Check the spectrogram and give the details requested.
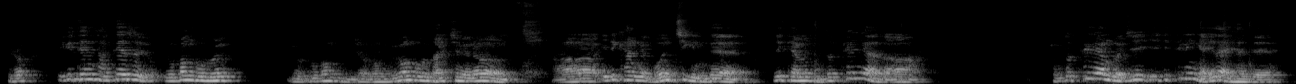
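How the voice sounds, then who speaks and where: A man with a fairly high, mellow voice teaches math casually at a moderate pace, his pitch swinging widely as he rambles, checks in with listeners, pokes fun at himself and keeps saying "이렇게" and "그죠?". It was recorded with a distant mic and sounds echoey and dull.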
